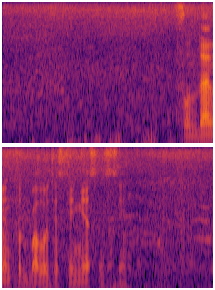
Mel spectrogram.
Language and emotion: Russian, neutral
